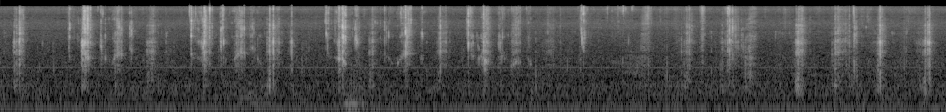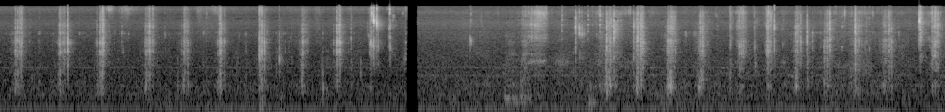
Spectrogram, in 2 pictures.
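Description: Close crunching and chewing of clumped raw buckwheat groats, a rapid run of sharp, crisp crackles. After a brief break about two-thirds of the way through, the crunching continues on clumped sesame seeds.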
